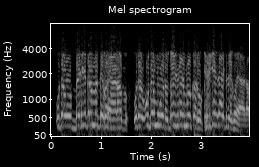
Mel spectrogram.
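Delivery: frantic desperate voice.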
